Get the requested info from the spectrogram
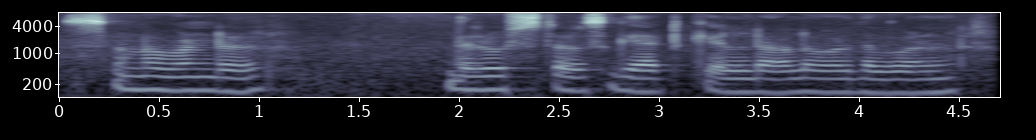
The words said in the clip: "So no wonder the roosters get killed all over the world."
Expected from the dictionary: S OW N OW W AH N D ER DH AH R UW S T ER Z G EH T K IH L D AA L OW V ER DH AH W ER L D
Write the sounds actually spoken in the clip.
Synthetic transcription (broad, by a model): S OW N OW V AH N D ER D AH R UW S T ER S G EH T K IH L D AA L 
